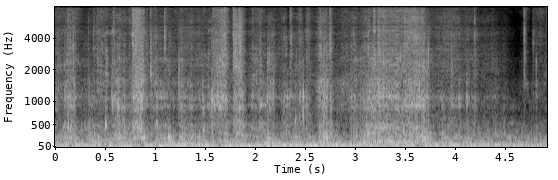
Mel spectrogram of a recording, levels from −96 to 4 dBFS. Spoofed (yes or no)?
yes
